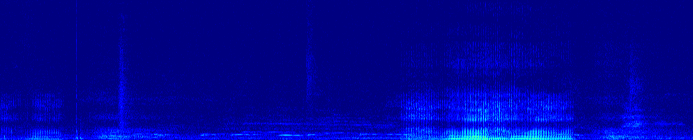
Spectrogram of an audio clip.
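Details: Female golden retriever in very deep sleep snoring: soft snuffling breaths build to a louder rattling snore, then settle again, in a quiet room.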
